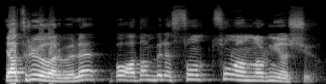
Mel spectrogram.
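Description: Brief: male religious teacher, high voice, rhetorical questions to the room, swings between loud and hushed. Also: brisk. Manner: quizzes listeners with rhetorical questions. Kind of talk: religious study lesson.

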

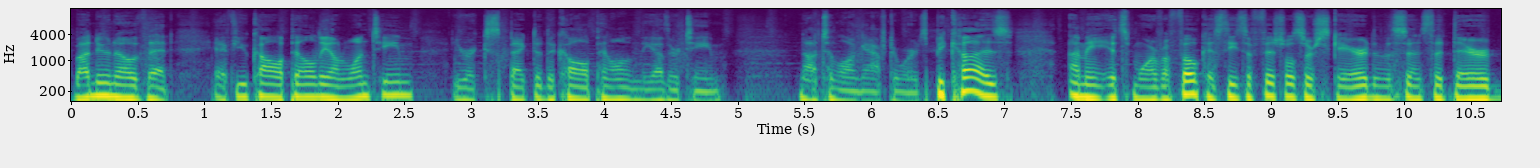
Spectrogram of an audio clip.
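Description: A man's voice: medium pitch, warm tone. A man co-hosting a casual sports podcast, conversational, with trailing sentences. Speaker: podcast co-host.

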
